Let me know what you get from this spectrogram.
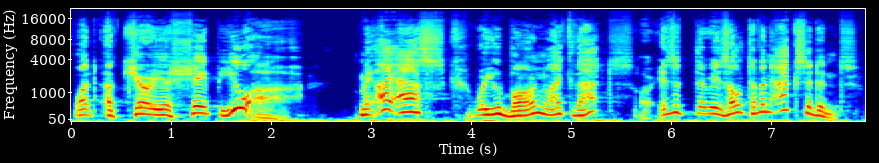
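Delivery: a lightly voiced fussy duck asking; curious duck. Duck character speaks.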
